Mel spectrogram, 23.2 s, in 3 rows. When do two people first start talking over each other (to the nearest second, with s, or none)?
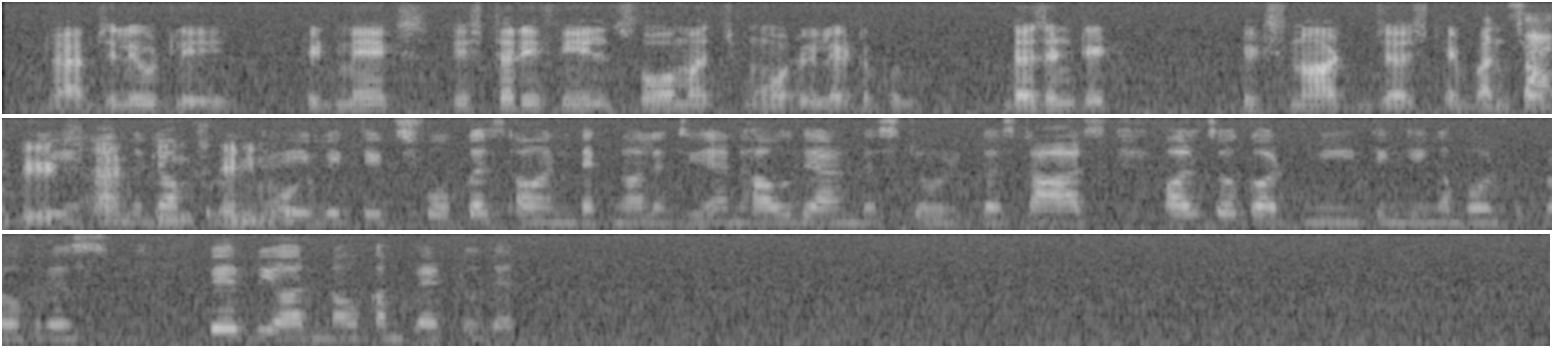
7 s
